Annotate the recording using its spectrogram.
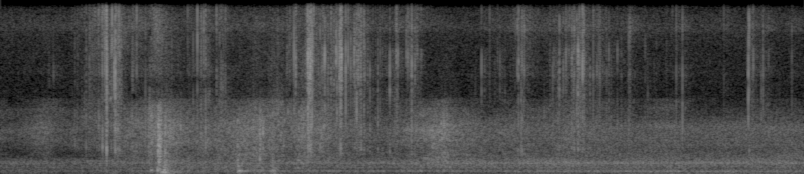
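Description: A few soft knocks and handling noises as someone moves out of a truck's rear cab, the loudest a little over a second in, then a faint steady low hum.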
